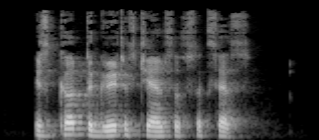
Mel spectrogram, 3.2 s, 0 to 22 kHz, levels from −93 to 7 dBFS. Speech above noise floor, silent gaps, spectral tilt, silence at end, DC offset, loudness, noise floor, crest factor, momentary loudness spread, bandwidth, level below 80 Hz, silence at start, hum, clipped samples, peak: 49 dB; none; -4.5 dB/octave; 0.75 s; under 0.1%; -18 LUFS; -66 dBFS; 18 dB; 9 LU; 16.5 kHz; -60 dBFS; 0.35 s; none; under 0.1%; -2 dBFS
